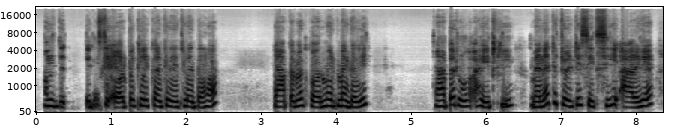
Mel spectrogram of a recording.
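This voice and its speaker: A woman teaching a screen-recorded software tutorial, explaining each step slowly and repeating herself as she goes. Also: on the high side, no room sound. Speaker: computer teacher.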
